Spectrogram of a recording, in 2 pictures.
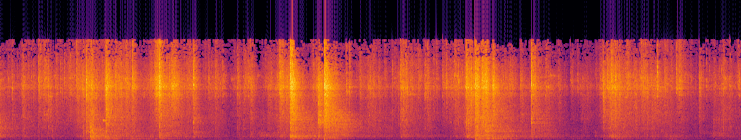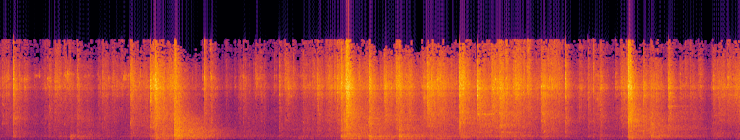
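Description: Armoured sparring: practice swords striking steel plate armour and wooden shields, irregular sharp clangs and knocks every second or two, each echoing in a large hall, with armour plates rattling as the fighters move.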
